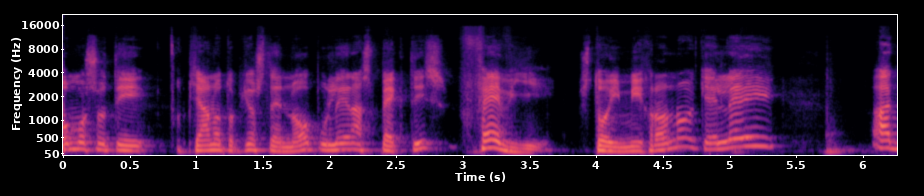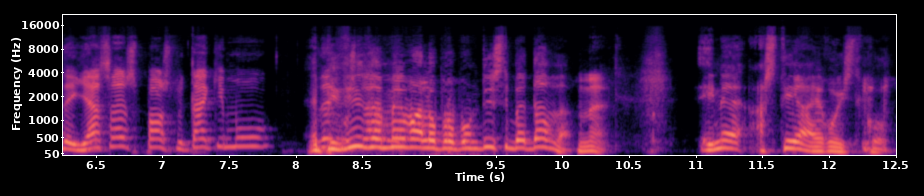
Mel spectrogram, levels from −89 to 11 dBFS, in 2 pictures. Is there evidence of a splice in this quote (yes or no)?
no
